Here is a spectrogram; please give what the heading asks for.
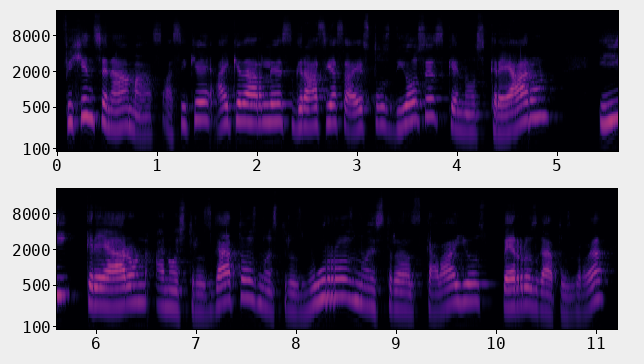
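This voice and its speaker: A woman's voice: on the high side, animated, slow pace. A woman teaching Spanish vocabulary to learners, explaining each word patiently and often checking that her listeners understand. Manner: patient, checks understanding with repeated tag questions.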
